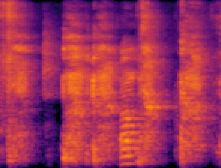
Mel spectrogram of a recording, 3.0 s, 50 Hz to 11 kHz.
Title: 2023 Starts With a Cough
